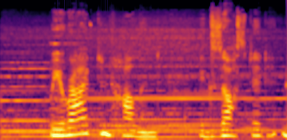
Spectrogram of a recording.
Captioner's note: voiceover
